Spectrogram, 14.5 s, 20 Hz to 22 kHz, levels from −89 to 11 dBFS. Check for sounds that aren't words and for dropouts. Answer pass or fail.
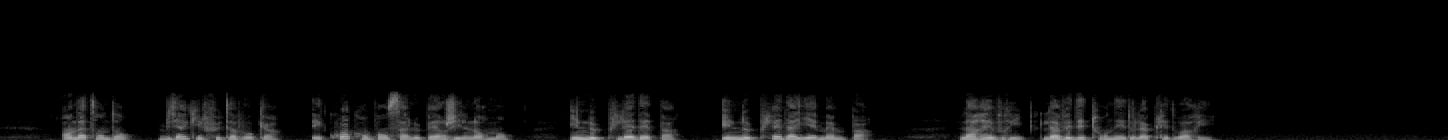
pass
